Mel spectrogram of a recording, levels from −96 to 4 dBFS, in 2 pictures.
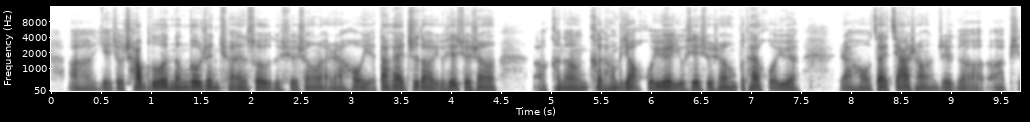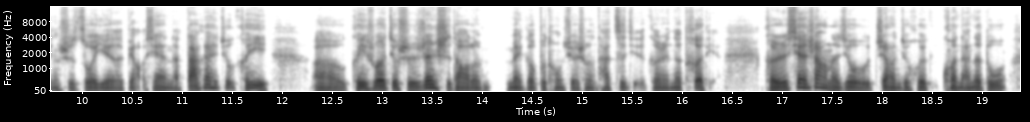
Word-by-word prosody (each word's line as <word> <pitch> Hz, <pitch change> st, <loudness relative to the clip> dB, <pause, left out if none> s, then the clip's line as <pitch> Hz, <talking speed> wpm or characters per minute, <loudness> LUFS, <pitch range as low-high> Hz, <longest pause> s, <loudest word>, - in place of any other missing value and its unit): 啊， 70 Hz, 0 st, -6 dB
也 75 Hz, -, -4 dB
就 80 Hz, +1 st, -3 dB
差 115 Hz, -, +5 dB
不 100 Hz, -, -3 dB
多 125 Hz, +1 st, +6 dB
能 95 Hz, -3 st, +1 dB
够 110 Hz, -1 st, +6 dB
认 115 Hz, -6 st, +1 dB
全 90 Hz, +4 st, -2 dB
所 95 Hz, -2 st, +1 dB
有 85 Hz, -, +1 dB
的 85 Hz, -, -7 dB
学 80 Hz, -1 st, -5 dB
生 100 Hz, +3 st, -3 dB
了。 95 Hz, -, -2 dB
然 -, -, -4 dB
后 90 Hz, -2 st, -1 dB
也 80 Hz, -, -4 dB
大 110 Hz, -, +3 dB
概 110 Hz, -3 st, +3 dB
知 100 Hz, -, -2 dB
道 100 Hz, -4 st, +2 dB
有 -, -, -4 dB
些 110 Hz, +4 st, +2 dB
学 95 Hz, -, 0 dB
生， 100 Hz, +2 st, 0 dB, 0.4 s
呃， -, -, -12 dB
可 -, -, -8 dB
能 75 Hz, +1 st, -1 dB
课 90 Hz, -, -1 dB
堂 80 Hz, 0 st, -3 dB
比 -, -, -3 dB
较 -, -, +3 dB
活 -, -, -3 dB
跃， 90 Hz, -1 st, +5 dB
有 75 Hz, -, -2 dB
些 105 Hz, +5 st, +1 dB
学 95 Hz, -, -2 dB
生 95 Hz, 0 st, -1 dB
不 -, -, -6 dB
太 115 Hz, -2 st, +3 dB
活 110 Hz, -, -4 dB
跃。 80 Hz, -1 st, 0 dB, 0.4 s
然 75 Hz, -, -5 dB
后 80 Hz, 0 st, -4 dB
再 85 Hz, +1 st, +3 dB
加 100 Hz, +5 st, +2 dB
上 90 Hz, -6 st, -3 dB
这 80 Hz, -1 st, -3 dB
个， -, -, -6 dB, 0.3 s
呃， -, -, -9 dB
平 80 Hz, -, -9 dB
时 80 Hz, +1 st, -6 dB
作 85 Hz, 0 st, -1 dB
业 80 Hz, -2 st, -1 dB
的 75 Hz, +1 st, -6 dB
表 -, -, -6 dB
现 105 Hz, -5 st, -2 dB
呢， -, -, -4 dB
大 115 Hz, +1 st, +4 dB
概 155 Hz, +2 st, 0 dB
就 150 Hz, -, -5 dB
可 130 Hz, -, -3 dB
以， 120 Hz, -6 st, +2 dB, 0.4 s
呃， 85 Hz, -2 st, -2 dB
可 125 Hz, +7 st, +2 dB
以 125 Hz, -, +6 dB
说 120 Hz, 0 st, +7 dB
就 125 Hz, 0 st, +1 dB
是 100 Hz, -4 st, 0 dB
认 155 Hz, +9 st, +6 dB
识 130 Hz, -, -1 dB
到 80 Hz, -1 st, +1 dB
了 80 Hz, -1 st, -1 dB, 0.2 s
每 80 Hz, -2 st, -1 dB
个 85 Hz, -, -2 dB
不 -, -, -4 dB
同 85 Hz, -1 st, -6 dB
学 85 Hz, -1 st, -5 dB
生 80 Hz, 0 st, -5 dB
他 -, -, -5 dB
自 -, -, -5 dB
己 -, -, -14 dB
个 80 Hz, -, -4 dB
人 75 Hz, +2 st, -3 dB
的 90 Hz, -, 0 dB
特 -, -, +3 dB
点。 -, -, -21 dB, 0.5 s
可 90 Hz, -, +5 dB
是 100 Hz, -, +6 dB
线 170 Hz, +8 st, +5 dB
上 165 Hz, -4 st, +2 dB
呢 100 Hz, -, +1 dB
就 95 Hz, 0 st, +1 dB
这 115 Hz, -, +2 dB
样 90 Hz, -6 st, +1 dB
就 90 Hz, -, -3 dB
会 90 Hz, -1 st, 0 dB
困 -, -, 0 dB
难 85 Hz, +2 st, -1 dB
得 100 Hz, -, +3 dB
多。 115 Hz, +2 st, -1 dB
90 Hz, 320 characters per minute, -25 LUFS, 80-110 Hz, 0.5 s, 说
